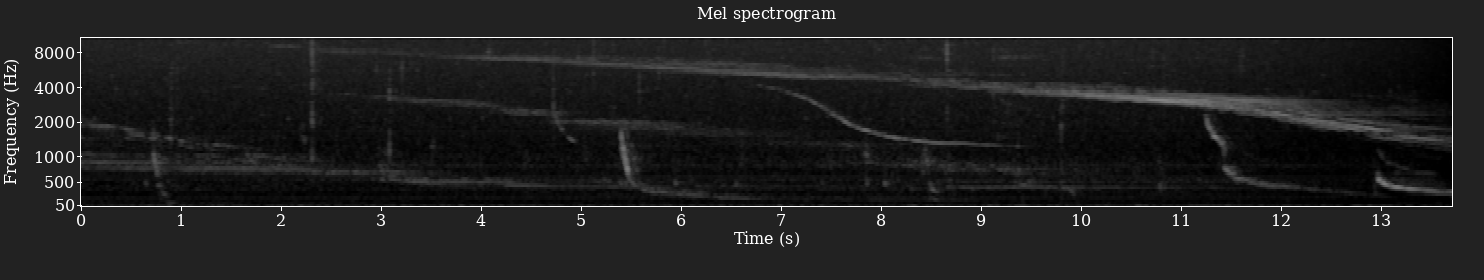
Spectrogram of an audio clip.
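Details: Weddell seals under thick sea ice in McMurdo Sound, Antarctica, recorded in November 2017 by the McMurdo Oceanographic Observatory 21 m below the ice. Long eerie whistles glide steadily downward, overlapping with shorter steep descending sweeps and low pulses.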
